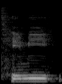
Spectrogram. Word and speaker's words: Tim E. D: it's pronounced Timmy, D-T-I...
